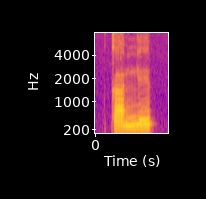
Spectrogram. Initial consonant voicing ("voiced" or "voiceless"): voiceless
